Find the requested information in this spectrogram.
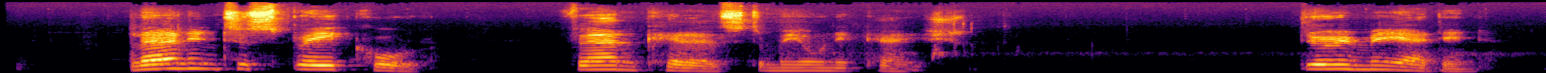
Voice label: England Yorkshire Female 70s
